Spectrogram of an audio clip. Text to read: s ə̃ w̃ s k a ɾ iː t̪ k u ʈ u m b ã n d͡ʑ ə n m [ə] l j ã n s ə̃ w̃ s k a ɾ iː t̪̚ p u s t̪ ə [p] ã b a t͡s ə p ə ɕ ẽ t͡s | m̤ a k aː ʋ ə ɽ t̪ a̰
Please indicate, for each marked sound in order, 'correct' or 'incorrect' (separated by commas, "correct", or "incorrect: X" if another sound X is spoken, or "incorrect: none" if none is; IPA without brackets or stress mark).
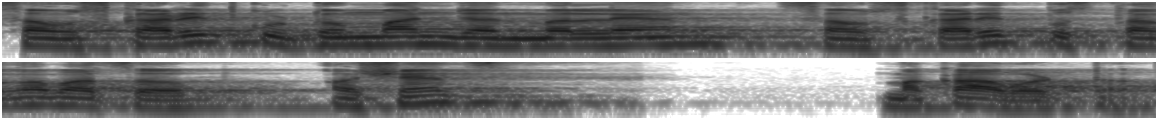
correct, incorrect: k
